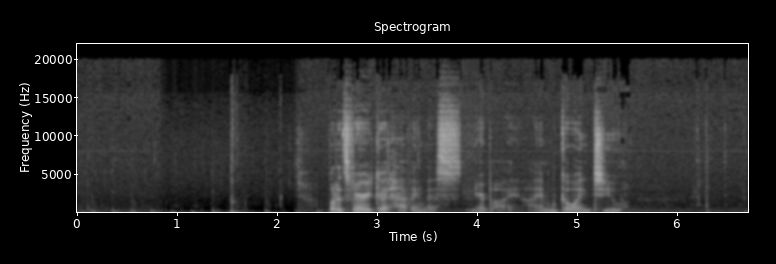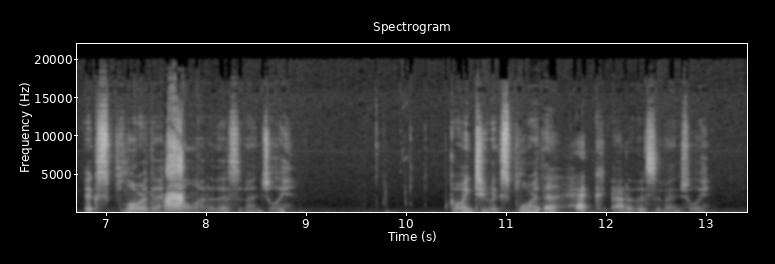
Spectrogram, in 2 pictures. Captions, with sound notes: But it's very good having this nearby. I am going to explore the h- [duck quack] -ll out of this eventually. Going to explore the heck out of this eventually.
